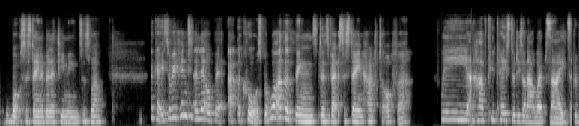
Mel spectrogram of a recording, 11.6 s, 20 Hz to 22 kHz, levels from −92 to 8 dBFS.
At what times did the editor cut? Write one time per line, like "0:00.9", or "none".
0:03.9
0:09.8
